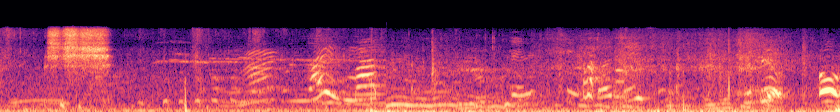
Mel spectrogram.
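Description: Background chatter of several visitors, children's voices among them, none of it clear words, with a brief hissing noise about half a second in.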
